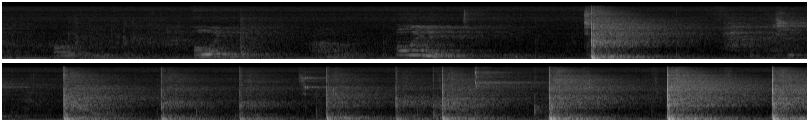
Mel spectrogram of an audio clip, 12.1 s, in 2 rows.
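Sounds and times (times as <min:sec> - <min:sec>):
basketball bouncing on wooden floor: 0:06.5 - 0:12.0.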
